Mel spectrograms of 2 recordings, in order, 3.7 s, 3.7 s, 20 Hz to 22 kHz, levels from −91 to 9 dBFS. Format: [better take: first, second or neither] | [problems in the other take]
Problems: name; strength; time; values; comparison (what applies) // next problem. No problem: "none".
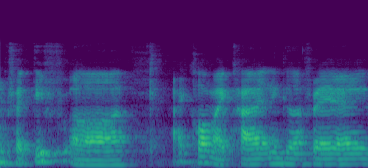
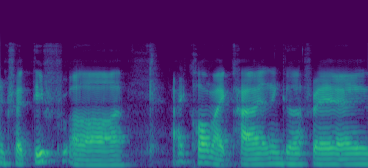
second | room echo; dies away in 0.8 s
